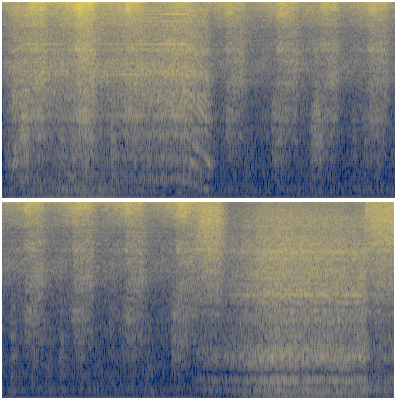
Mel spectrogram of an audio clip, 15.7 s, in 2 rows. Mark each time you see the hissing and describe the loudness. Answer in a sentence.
The hissing can be heard from 0.0 to 15.6 s, getting quieter then louder.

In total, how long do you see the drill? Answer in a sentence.
The drill can be heard for 4 seconds in total.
